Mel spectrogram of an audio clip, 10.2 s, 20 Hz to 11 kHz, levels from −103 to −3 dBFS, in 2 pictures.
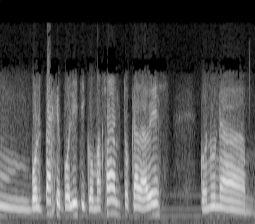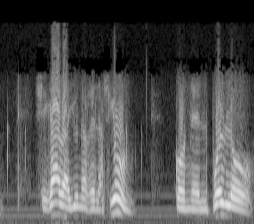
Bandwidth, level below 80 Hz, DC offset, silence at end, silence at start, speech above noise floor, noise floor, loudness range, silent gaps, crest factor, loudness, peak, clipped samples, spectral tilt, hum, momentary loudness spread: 7.8 kHz; -64 dBFS; under 0.1%; 0.1 s; 0 s; 33 dB; -54 dBFS; 2 LU; none; 14 dB; -22 LUFS; -8 dBFS; under 0.1%; -6.5 dB/octave; none; 11 LU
